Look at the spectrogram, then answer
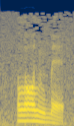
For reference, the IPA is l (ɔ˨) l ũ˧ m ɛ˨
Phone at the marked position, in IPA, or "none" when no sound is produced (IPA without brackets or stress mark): ɔ˦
